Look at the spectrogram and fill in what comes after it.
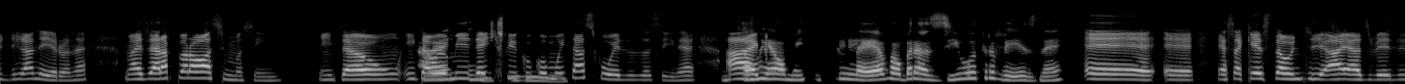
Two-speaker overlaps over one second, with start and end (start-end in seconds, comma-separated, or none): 4.2-5.7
